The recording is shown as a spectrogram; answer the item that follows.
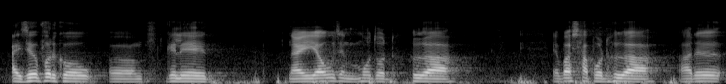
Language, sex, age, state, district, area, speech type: Bodo, male, 18-30, Assam, Kokrajhar, urban, spontaneous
